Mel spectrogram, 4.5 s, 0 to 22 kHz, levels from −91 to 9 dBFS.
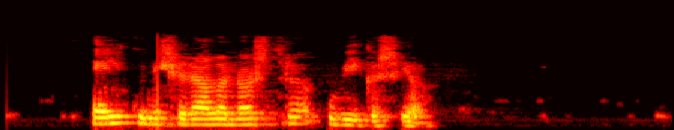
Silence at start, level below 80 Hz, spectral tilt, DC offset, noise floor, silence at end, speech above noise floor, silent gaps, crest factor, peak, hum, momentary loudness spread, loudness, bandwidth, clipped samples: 0.6 s; -62 dBFS; -7 dB/octave; under 0.1%; -75 dBFS; 1.6 s; 58 dB; none; 18 dB; -2 dBFS; none; 10 LU; -18 LUFS; 7.2 kHz; under 0.1%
